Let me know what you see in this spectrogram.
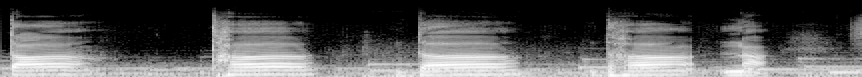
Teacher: ये हमारे समस्त वर्ण हमारे दंत को या दांत को स्पर्श करते हैं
